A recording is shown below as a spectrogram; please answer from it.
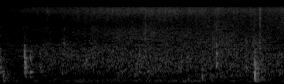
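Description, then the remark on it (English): Steady rain falls outdoors on a muddy lawn on a chilly day as a soft, even hiss, broken by a few sharper drips and splats. No one is speaking. “We are outside. And it is really raining.”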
